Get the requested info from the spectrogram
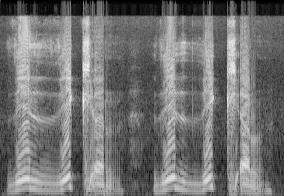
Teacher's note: dibaca dengan tipis Kenapa karena sebelum huruf yang dimatikan itu ada huruf kasrah · Karena sebelum huruf yang dimatikan itu ada huruf kasrah, maka dia dibaca dengan tipis rohnya, tidak dibaca wal Qur'ani dzidzikr, enggak, tapi dia dzidzikr, dzidzikr.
